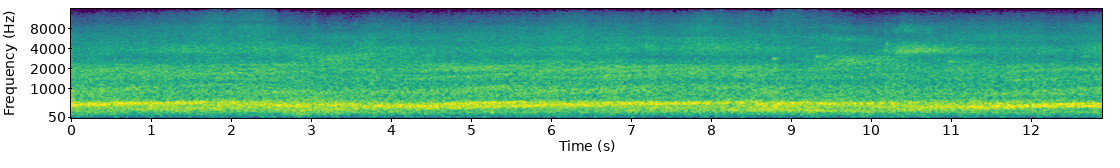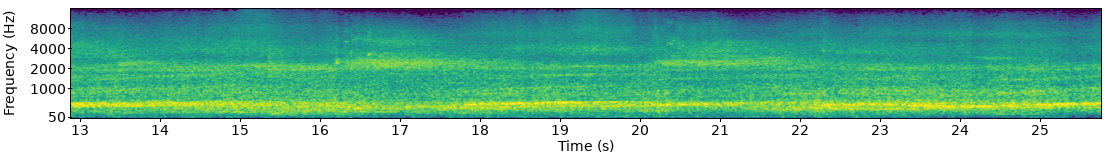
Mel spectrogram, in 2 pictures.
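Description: Go-kart engines buzz and whine in an echoing indoor hall.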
